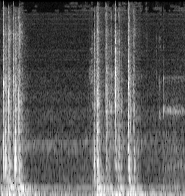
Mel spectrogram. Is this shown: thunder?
no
